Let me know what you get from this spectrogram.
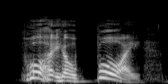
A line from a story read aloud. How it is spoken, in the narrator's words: Billy Fairfield laughed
